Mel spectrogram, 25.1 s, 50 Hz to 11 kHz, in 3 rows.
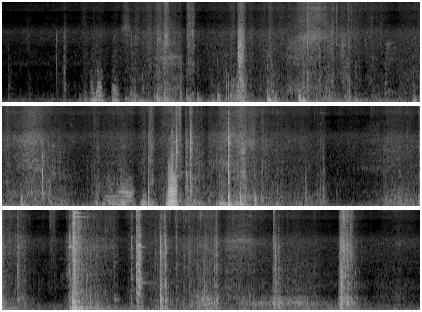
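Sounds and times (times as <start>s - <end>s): quiet rustling and handling: 0.0s - 25.0s
tools clattering and knocking: 16.9s - 21.1s, 23.4s - 24.1s.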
